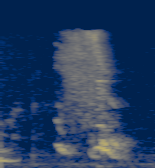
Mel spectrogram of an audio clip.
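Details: One quick in-breath, then a single sharp, hissing sneeze, one of repeated sneezes; she is described as sick with a cold, and an allergy is wondered about.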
